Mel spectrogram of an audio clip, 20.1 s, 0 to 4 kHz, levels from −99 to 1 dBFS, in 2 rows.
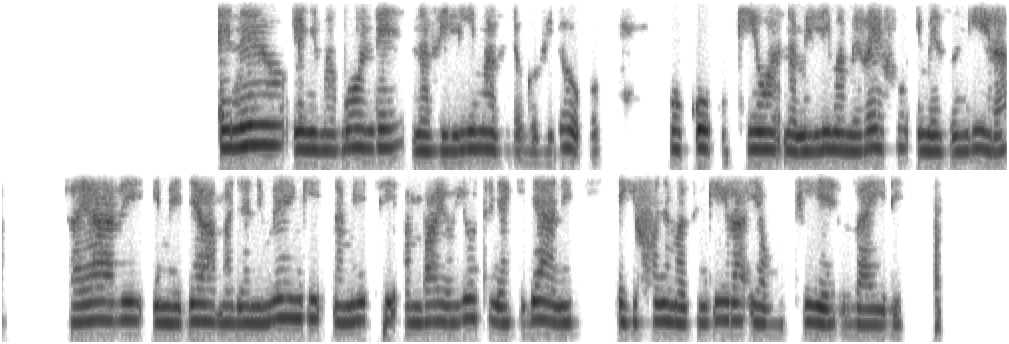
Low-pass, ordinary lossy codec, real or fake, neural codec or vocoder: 3.6 kHz; Opus, 24 kbps; real; none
